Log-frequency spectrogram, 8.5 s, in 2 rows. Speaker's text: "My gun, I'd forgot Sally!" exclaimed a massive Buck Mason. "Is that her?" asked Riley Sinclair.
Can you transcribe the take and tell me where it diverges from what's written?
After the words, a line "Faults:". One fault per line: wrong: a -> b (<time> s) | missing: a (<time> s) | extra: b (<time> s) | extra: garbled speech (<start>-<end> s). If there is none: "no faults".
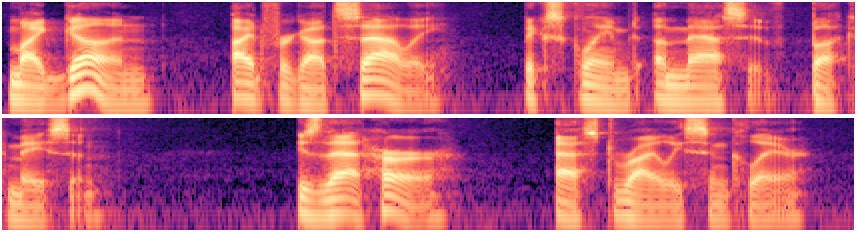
"My gun, I'd forgot Sally!" exclaimed a massive Buck Mason. "Is that her?" asked Riley Sinclair.
Faults:
no faults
